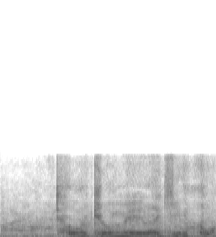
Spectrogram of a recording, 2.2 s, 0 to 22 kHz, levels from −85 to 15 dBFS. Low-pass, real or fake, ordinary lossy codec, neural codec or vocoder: none; fake; none; codec, 16 kHz, 4 kbps, FreqCodec, smaller model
